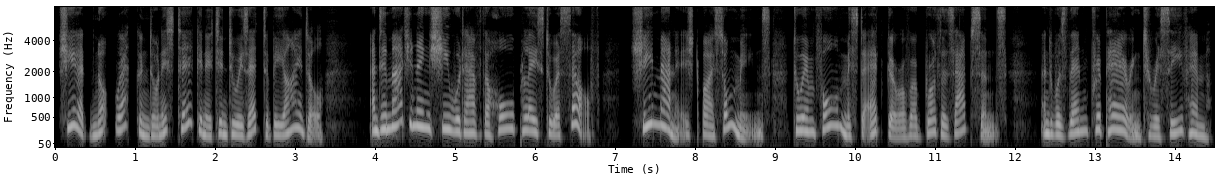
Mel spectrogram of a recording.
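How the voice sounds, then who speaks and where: Mellow, measured housekeeper storyteller. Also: female voice, medium pitch, very animated, dry recording, clean studio sound. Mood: measured, observant. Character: observant, plain-spoken housekeeper recounting a story. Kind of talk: scripted audiobook narration.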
